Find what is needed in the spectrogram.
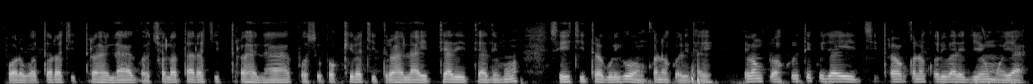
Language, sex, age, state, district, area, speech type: Odia, male, 18-30, Odisha, Nuapada, urban, spontaneous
